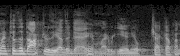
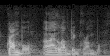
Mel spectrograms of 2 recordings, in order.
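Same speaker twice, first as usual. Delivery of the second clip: normal talking voice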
